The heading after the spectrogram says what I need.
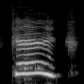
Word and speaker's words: cake: And a silent E at the end. It's gray, so shh, don't wake it up. It makes the A say A.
